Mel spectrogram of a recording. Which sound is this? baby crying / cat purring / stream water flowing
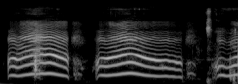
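baby crying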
